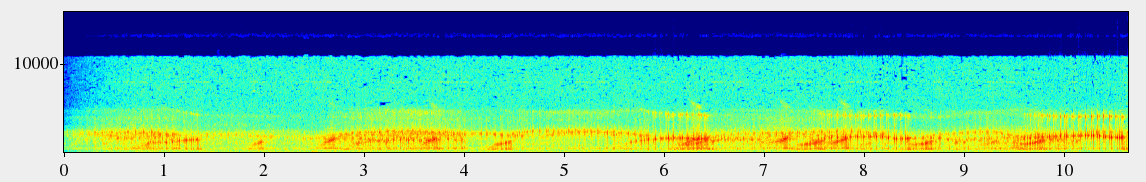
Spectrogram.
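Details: In a forest near an Indian village, green tree frogs croak: nasal, honking croaks in quick, overlapping succession, several calls every second.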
